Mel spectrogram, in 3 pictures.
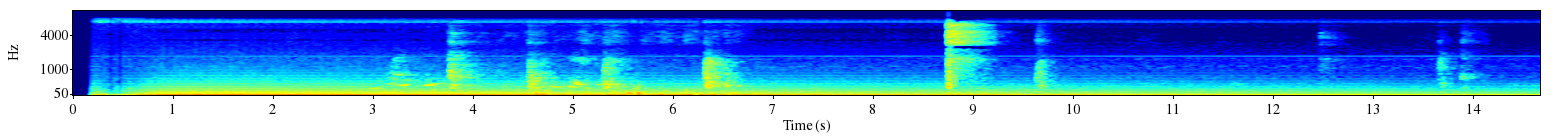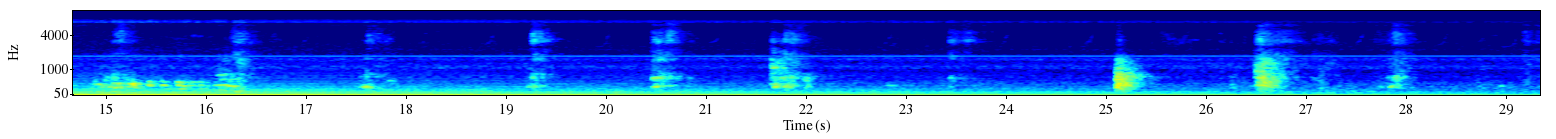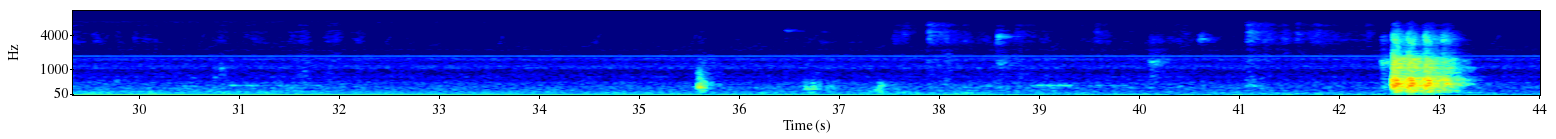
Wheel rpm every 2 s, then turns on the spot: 0, 0, 0, 0, 0, 0, 0, 0, 0, 0, 0, 0, 0, 0, 0, 0, 0, 0, 0, 0, 0, 0.
none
